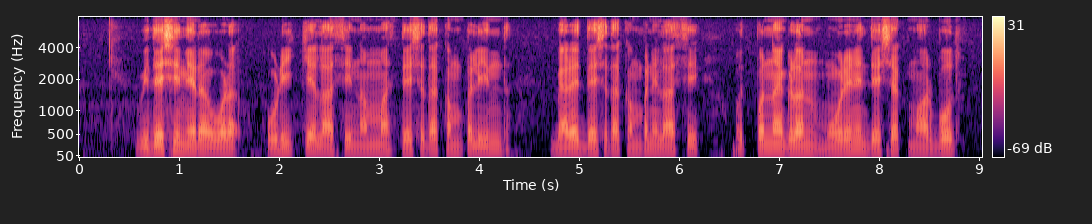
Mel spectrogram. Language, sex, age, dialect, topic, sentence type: Kannada, male, 25-30, Central, banking, statement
